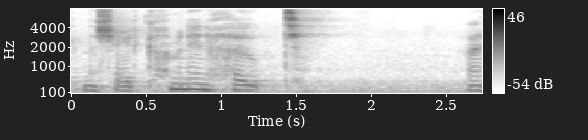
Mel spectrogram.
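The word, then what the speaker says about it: haute: modern matte lipstick in the shade coming in hoped and i say because it's spelled h-a-u-t-e and i'm going to use the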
